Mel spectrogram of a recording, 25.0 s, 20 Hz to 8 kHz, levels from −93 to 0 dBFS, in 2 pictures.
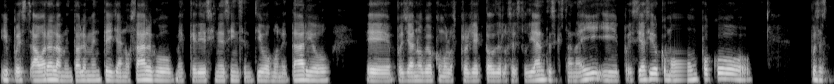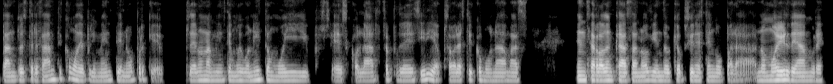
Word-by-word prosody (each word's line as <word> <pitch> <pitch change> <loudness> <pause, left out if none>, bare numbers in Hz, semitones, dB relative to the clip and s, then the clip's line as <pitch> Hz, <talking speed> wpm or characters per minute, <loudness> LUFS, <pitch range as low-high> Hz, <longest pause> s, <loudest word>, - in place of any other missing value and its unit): Y, 125 - 0
pues, 115 0 -3
ahora, 120 +3 +5
lamentablemente, 115 +1 +1
ya 110 -1 -1
no 105 -1 -5
salgo, 120 -3 +3
me 105 -4 -7
quedé 105 +1 0
sin 110 0 -8
ese 110 +2 -3
incentivo 110 0 -2
monetario, 115 +2 +1 0.5
eh, 100 -1 +3
pues, 105 +1 -3
ya 110 -1 +3
no 110 0 -1
veo 110 0 +2
como 105 0 -4
los 100 - -4
proyectos 105 0 -1
de 105 - +1
los 105 - -9
estudiantes 115 +1 -1
que - - -22
están 105 0 -7
ahí. 140 +8 +2
Y 115 -2 -2
pues 110 - -9
sí 130 - 0
ha 130 - +3
sido 145 +1 +3
como 120 -1 -2
un 130 +2 0
poco, 140 0 +2 0.9
pues, 130 -2 -2
es 115 +1 -8
tanto 110 +1 0
estresante 110 +6 -2
como 145 -6 0
deprimente, 110 +1 -2
¿no? 110 +2 -3
Porque, 130 -1 -6 0.3
pues, 110 - -3
era 110 - 0
un 120 - 0
ambiente 115 +1 -2
muy 110 +1 -1
bonito, 120 +3 0
muy, 110 0 -2
pues, - - -22
escolar, 105 +1 -4
se - - -3
podría 110 -1 -3
decir, 115 +4 -1
y, 130 - +2
eh, - - -2
pues - - -21
ahora 110 0 +2
estoy 110 - -4
como 105 -2 -4
nada 105 0 -1
más 105 -1 -5 0.7
encerrado 115 -1 +6
en 115 - +2
casa, 110 -1 +4
¿no? 110 +1 +2
Viendo 110 -2 +1
qué 105 - -3
opciones 110 0 -1
tengo 105 -1 -1
para - - -5
no 110 0 +1
morir 120 +2 +7
de 110 - +5
hambre. 110 0 0
110 Hz, 180 wpm, -23 LUFS, 105-120 Hz, 0.9 s, morir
